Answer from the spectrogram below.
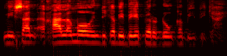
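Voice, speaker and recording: A man preaching to a church congregation in a lively, mixed Filipino-English sermon. His voice sits high for a man. He swings between soft, measured storytelling and sudden shouts, and he acts out the quotes he tells. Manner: animated, shouting, laughing, acting out quotes.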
